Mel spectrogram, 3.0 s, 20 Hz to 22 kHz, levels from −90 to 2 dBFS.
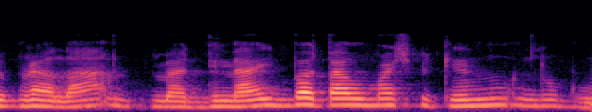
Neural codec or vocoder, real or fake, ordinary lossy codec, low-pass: autoencoder, 22.05 kHz, a latent of 192 numbers a frame, VITS, trained on one speaker; fake; none; 7.2 kHz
